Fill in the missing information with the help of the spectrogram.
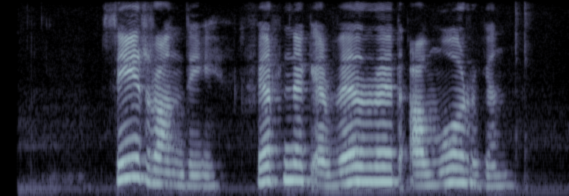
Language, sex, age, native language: Icelandic, female, 30-39, English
